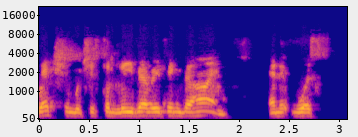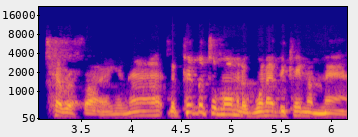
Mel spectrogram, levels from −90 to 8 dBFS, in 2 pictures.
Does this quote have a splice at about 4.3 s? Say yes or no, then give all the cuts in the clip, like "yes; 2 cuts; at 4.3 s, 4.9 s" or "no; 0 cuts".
yes; 1 cut; at 4.3 s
